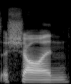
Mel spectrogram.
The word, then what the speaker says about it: Ahcan: Also, the fact that it's pronounced Ashawn just messes with my brain so much.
